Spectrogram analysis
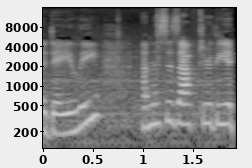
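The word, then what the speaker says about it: Adélie: like I think a lot of people might pronounce it Adelie but there's technically an accent mark over the first ii and so that would make it pronounced a daily and this is after the Adelie penguin so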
